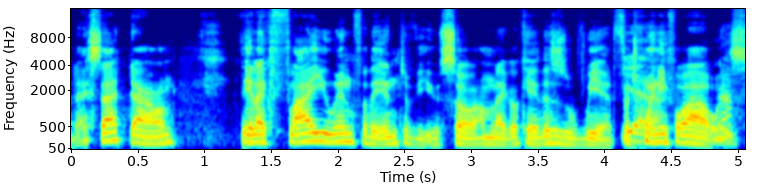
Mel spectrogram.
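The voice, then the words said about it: South African accent. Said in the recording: “It's the accent. ... a bunch of South Africans”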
